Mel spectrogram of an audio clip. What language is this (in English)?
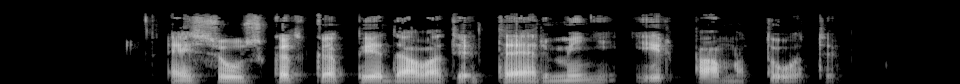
Latvian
